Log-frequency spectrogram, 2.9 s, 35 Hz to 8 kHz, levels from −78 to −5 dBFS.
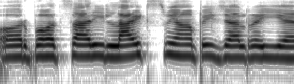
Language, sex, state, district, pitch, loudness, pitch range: Hindi, female, Haryana, Charkhi Dadri, 215 Hz, -14 LUFS, 205-220 Hz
